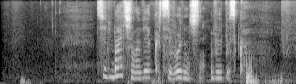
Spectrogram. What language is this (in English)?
Russian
